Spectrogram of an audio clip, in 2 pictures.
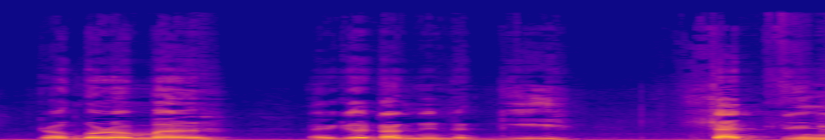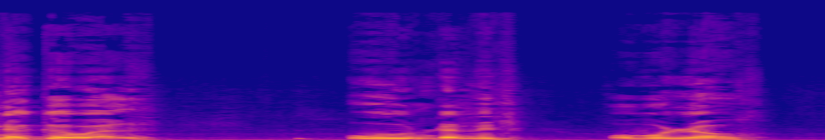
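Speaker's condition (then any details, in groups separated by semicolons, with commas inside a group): Cerebral palsy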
